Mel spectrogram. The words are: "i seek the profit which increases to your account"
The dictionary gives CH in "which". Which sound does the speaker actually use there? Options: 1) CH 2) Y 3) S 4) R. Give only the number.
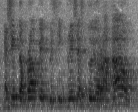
3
